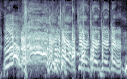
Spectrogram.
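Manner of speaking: high laughing squeal into chanting dare; giddy shriek; excited squeal. Real, not acted. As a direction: burst out squealing then chant. Picked, reacts excitedly.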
